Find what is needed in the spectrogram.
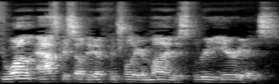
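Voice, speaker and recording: There is audible room echo as a man talks at a very fast pace, medium in pitch with fairly even intonation. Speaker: motivational coach. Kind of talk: live stream talk. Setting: handheld camera live stream.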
